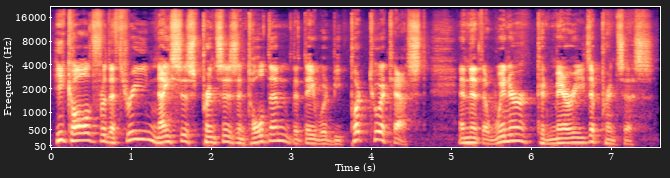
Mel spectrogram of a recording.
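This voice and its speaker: An older man reading a children's storybook aloud in an expressive, grandfatherly way, stressing and stretching words. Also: a little high, normal speed.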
